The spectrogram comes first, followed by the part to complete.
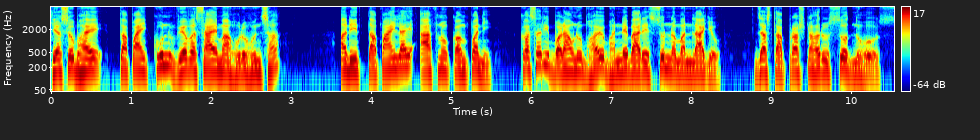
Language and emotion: Nepali, neutral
